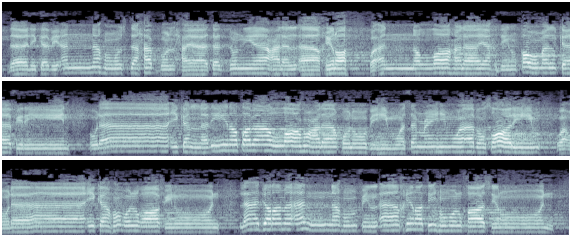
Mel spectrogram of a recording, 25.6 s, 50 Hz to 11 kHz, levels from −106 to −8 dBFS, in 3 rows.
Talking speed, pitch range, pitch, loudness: 75 wpm, 150-180 Hz, 165 Hz, -16 LUFS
